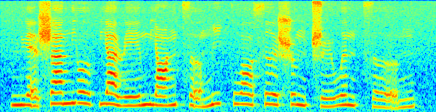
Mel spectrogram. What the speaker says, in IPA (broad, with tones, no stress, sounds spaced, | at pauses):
n̪ ɥ ɛ̰˨˩ ʂ ä˥ n̪ j o˥˧ ʊ̯ p j ä˥˩ ɻ e˧˥ ɪ̯ m j ɑ˧˥ ŋ t͡s ɤ̰˨˩ m i˥˧ k w ɔ˥˧ s ɹ̩˥˧ ʂ ʊ˥˩ ŋ ʈ͡ʂ ɻ̩˧˥ w ə˥˩ n t͡s ɤ̰˨˩˦ ŋ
